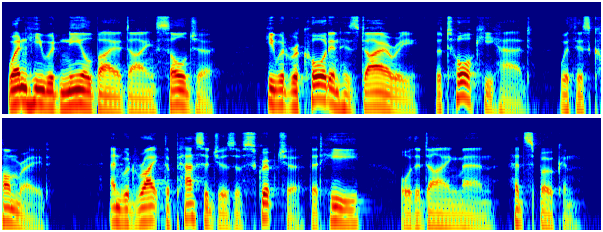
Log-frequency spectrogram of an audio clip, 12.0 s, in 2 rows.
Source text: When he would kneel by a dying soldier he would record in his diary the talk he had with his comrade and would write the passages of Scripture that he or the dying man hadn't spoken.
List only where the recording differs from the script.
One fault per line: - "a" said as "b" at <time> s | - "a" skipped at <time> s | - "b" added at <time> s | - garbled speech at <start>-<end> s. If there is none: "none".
- "hadn't" said as "had" at 11.1 s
